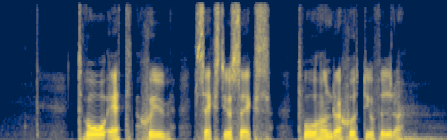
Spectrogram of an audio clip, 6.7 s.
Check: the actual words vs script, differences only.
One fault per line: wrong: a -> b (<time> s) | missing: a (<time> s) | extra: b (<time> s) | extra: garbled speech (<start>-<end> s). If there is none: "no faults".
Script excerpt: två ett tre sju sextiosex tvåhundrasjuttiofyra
missing: tre (2.0 s)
